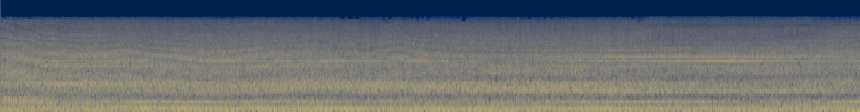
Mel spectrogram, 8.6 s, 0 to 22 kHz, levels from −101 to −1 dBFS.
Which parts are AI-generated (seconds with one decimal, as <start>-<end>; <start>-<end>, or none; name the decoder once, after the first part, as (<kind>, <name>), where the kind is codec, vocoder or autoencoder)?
0.0-0.5 (vocoder, BigVGAN v2); 2.8-5.3; 7.9-8.6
